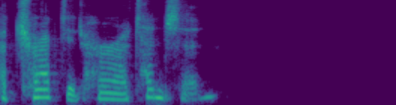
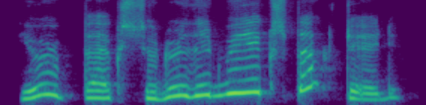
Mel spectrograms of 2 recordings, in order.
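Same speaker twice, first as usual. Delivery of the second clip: lightly voiced surprised principal; a principal mildly taken aback; the principal welcoming the teacher back; 5 semitones higher, 8 dB louder than usual. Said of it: "he said".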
